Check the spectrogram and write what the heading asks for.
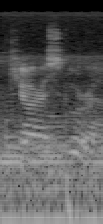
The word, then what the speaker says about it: chiaroscuro: So for those of you who want to know how to pronounce that fucking word, Chiaroscuro.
